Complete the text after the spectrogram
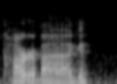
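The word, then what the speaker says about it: Qarabağ: They win their game against, I think this is pronounced Karabag.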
